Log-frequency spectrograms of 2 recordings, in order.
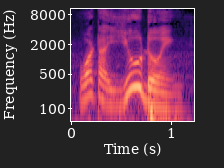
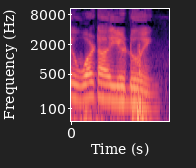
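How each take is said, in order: First: It is asked with pointed stress on a word. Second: It is asked plainly with no special stress.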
